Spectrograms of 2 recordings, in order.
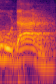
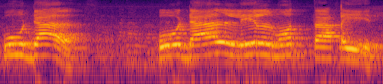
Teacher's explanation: Harusnya kan begitu hudan. Tetapi diidghamkan jadi dileburkan. Dilebur. Dibacanya hudal. Hudal lil muttaqin. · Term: idgham bila gunnah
